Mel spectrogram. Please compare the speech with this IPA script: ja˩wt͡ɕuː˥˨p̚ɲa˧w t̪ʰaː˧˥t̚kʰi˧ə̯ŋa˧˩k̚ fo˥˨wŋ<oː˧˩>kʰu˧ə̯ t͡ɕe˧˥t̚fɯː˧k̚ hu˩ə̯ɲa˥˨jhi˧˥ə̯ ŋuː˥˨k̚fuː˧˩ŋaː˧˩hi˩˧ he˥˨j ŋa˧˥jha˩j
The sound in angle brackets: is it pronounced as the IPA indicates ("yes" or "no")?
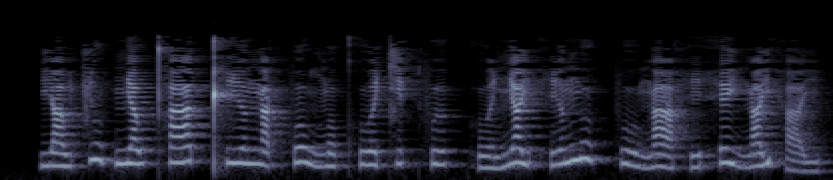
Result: no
